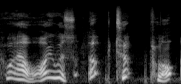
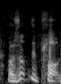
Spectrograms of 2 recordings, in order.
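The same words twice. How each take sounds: First: Put-on Yorkshire accent, higher than usual; broad Yorkshire accent, played up; best Yorkshire accent. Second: Said in the usual way. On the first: Shown as a demonstration. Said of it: "in my best Yorkshire accent".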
